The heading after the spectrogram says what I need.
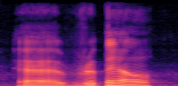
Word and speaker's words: rebel: the time of puberty rebel pay attention to this point rebel second syllable he as a verb and rebel as a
